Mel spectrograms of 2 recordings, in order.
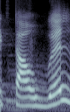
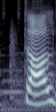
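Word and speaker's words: towel: दोस्तों इसे टाऊ वेल नहीं टाल प्रोनाउंस करते हैं।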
